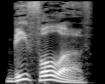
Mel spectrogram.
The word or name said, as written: be full of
